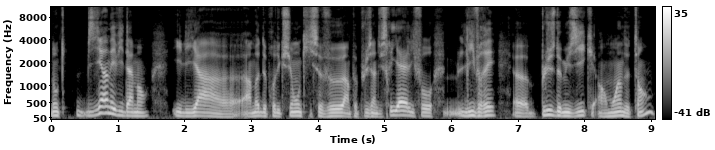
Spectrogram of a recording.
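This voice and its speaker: A man at a very slow pace, fairly low in pitch, with ordinary pitch variation. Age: 40s. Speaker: film composer. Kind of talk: interview. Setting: studio.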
